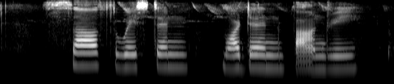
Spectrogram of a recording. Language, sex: English, female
